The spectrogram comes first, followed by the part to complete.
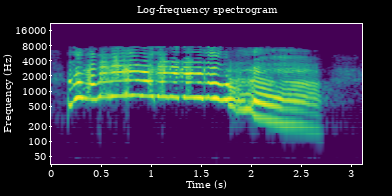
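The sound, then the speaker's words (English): A voice imitates the excited, high-pitched squeal of a cheering parent, holding a shrill wavering note for about two seconds before swooping sharply downward and cutting off. It is loud, with no other sounds. “it just goes like into this high pitch.”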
